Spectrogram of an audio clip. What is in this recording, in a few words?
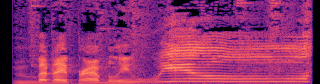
saying but i probably will funny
